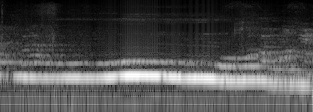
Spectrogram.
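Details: Pet Alaskan Malamute Lolo, indoors with its owner during a pretend dog-meat hotpot meal, voices a drawn-out tonal howl that rises slightly midway and then falls away, layered with clear harmonics, faint talk in the background.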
